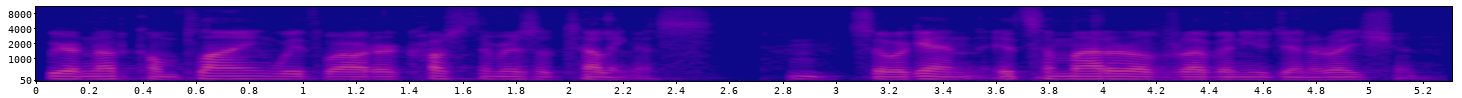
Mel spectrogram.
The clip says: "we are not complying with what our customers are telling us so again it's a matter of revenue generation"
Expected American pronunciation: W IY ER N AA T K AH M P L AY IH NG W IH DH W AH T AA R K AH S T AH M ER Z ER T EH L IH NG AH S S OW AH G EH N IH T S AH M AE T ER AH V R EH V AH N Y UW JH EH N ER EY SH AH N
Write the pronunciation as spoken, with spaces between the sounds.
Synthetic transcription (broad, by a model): W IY ER N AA T K AH M P L AY IH NG W IH DH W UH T AA R K AH S T AH M ER Z ER T EH L IH NG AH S S OW AH G EH N IH T S AH M AE T ER AH V R EH V AH N Y UW JH EH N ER EY SH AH N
